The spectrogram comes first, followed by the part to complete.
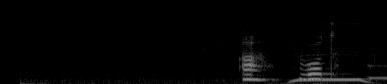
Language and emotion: Russian, neutral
